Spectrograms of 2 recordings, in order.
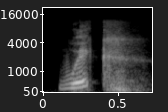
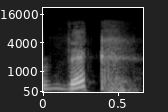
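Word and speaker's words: Mhic: Mac changes to Wick, M-H, Wick, or Vic, depending on where you are.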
